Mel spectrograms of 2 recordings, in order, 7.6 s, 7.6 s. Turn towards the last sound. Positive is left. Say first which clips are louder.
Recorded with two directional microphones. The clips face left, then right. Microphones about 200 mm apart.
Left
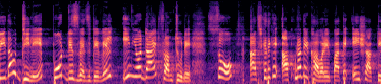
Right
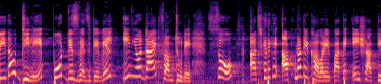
# left 3 dB
turn(degrees=40)  # may be behind; listen again after turning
